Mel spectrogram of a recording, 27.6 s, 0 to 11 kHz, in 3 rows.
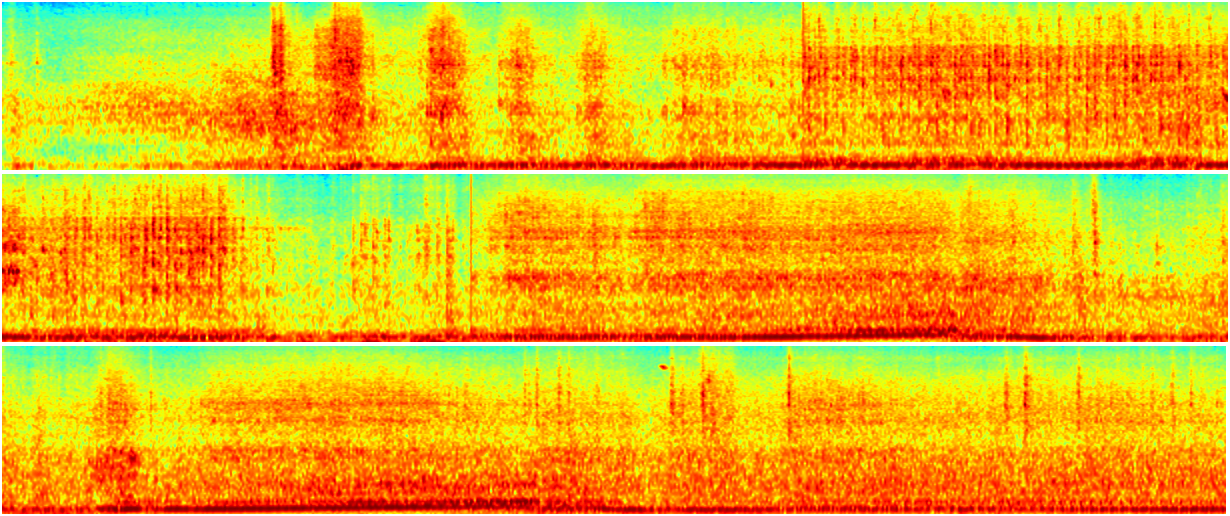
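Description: Small-block Chevy V8 of a vintage dirt-track modified race car running under way, heard from inside its stripped, roll-caged cabin. The engine picks up a second or two in. Twice its note climbs for a few seconds and then falls away as the car accelerates and lets off.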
